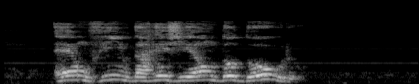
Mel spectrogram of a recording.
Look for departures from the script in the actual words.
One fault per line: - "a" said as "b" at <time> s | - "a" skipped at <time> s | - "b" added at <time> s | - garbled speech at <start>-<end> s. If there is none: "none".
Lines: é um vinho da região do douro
none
